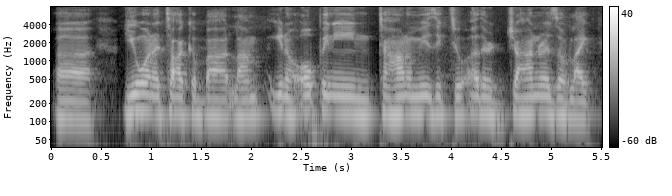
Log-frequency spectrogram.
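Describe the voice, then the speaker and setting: A male musician speaking as a guest in a casual conversation. His voice sits at an average pitch, and he makes his points in an earnest, emphatic way. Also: flat delivery, moderate pace, mellow. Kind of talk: casual chat.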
